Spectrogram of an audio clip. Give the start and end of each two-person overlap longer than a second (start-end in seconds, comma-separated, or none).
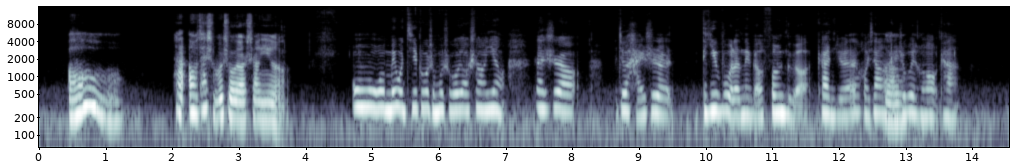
none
